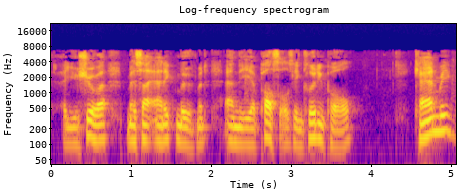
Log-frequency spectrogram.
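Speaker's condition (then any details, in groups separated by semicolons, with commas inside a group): No condition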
